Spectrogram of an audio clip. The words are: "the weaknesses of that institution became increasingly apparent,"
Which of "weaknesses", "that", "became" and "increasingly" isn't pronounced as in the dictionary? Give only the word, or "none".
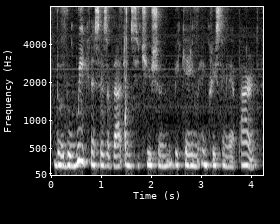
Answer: none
